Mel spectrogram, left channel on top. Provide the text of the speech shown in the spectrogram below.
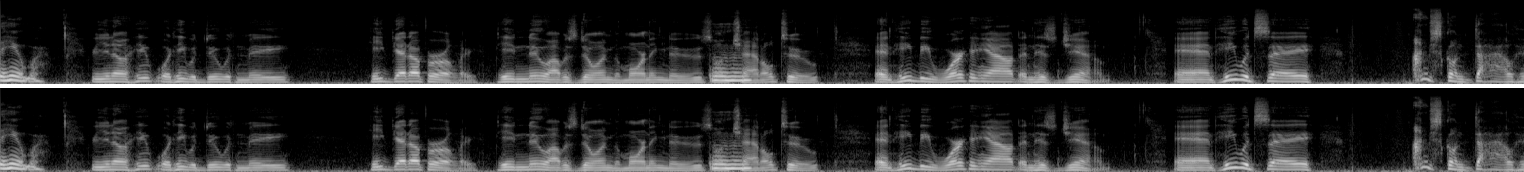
humor. You know, what he would do with me, he'd get up early. He knew I was doing the morning news on Channel 2, and he'd be working out in his gym. And he would say, I'm just going to dial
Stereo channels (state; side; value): identical; both; correlation 1.00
